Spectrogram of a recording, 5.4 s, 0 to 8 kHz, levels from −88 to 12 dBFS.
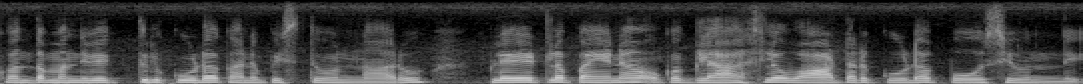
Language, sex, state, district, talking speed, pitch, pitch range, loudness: Telugu, female, Telangana, Mahabubabad, 165 wpm, 180 Hz, 165-190 Hz, -16 LUFS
